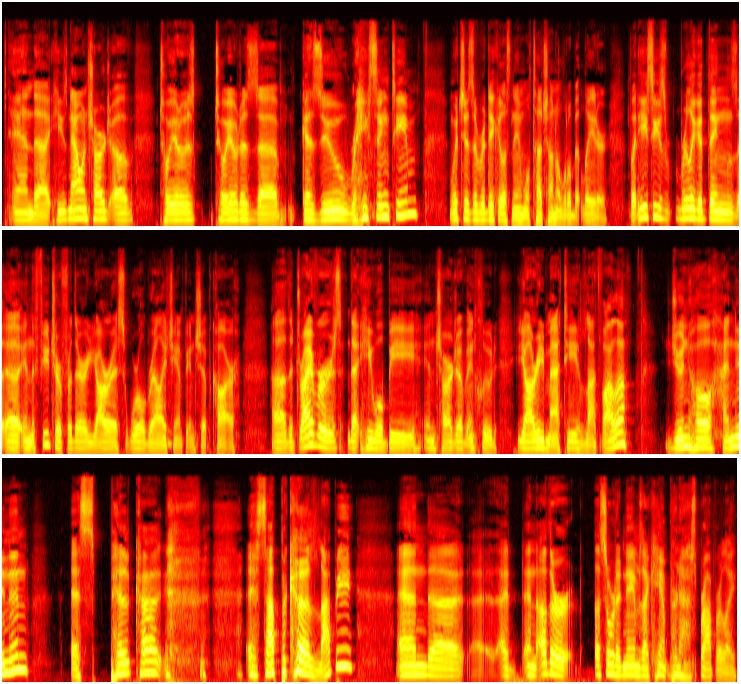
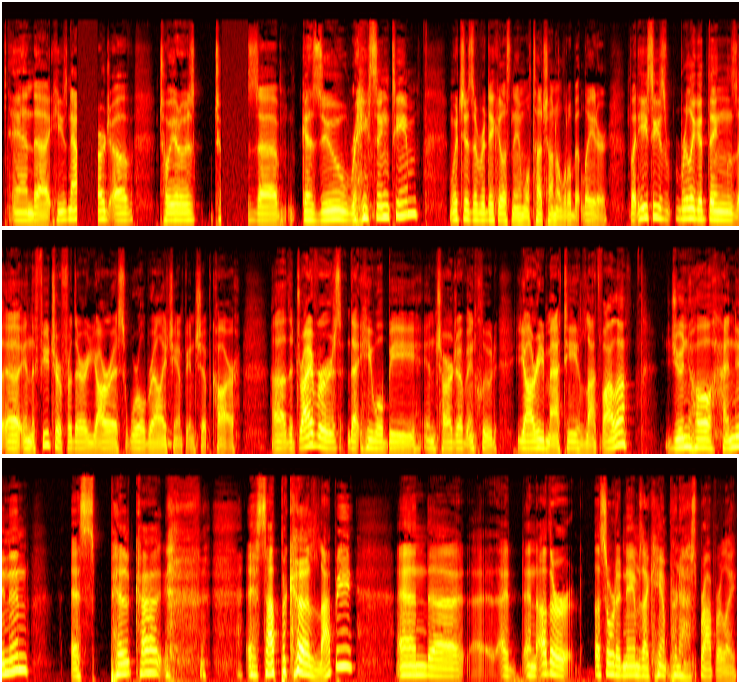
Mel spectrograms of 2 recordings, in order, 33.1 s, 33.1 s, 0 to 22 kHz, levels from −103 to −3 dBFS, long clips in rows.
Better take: first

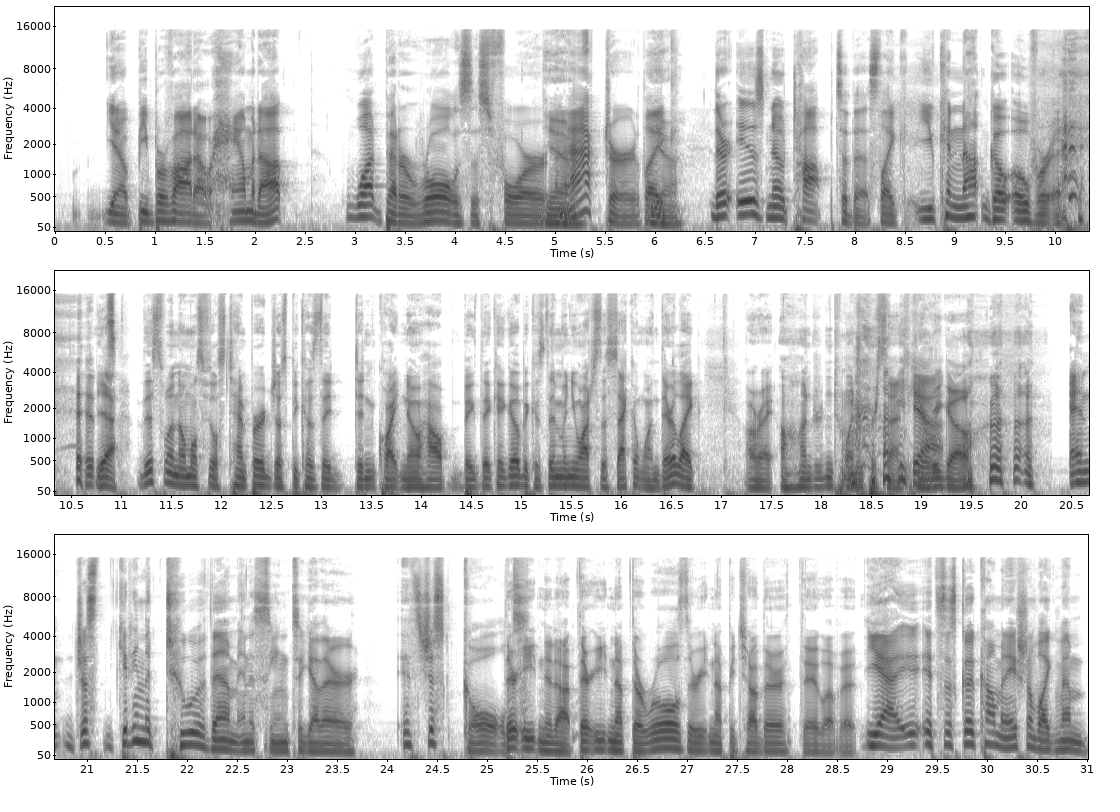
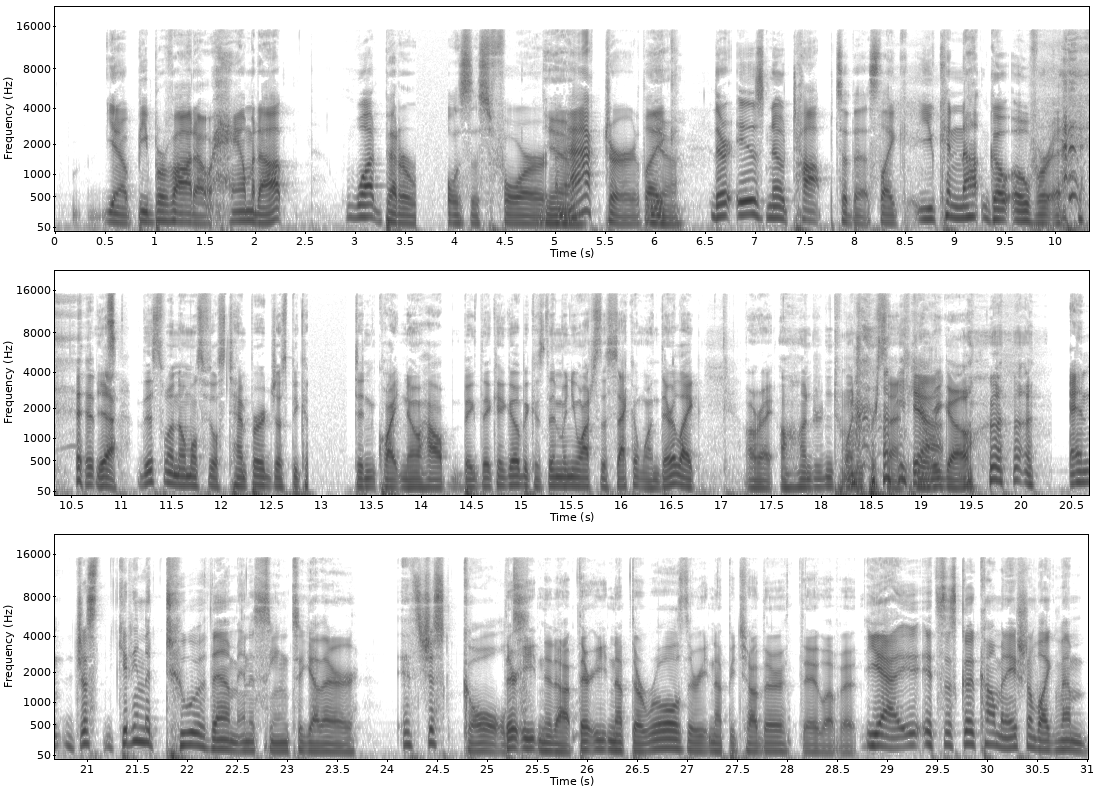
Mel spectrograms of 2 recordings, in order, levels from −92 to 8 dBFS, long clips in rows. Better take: first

